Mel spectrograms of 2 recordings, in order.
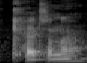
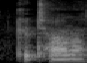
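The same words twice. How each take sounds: First: Katana said KAT-uh-na, stressed at the front; alternative pronunciation. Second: Katana said ka-TAH-na, long middle vowel; alternative pronunciation. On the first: Reviewer offering viewers another way, katana as KAT-uh-na. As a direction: say katana with a short, stressed first syllable. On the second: Reviewer naming the swords for viewers, katana as ka-TAH-na. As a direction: say katana with the stress on the middle syllable. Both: Shown as a demonstration. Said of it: "whatever way you want to pronounce it".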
